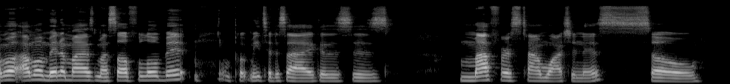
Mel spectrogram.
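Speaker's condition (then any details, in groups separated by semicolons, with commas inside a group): No condition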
